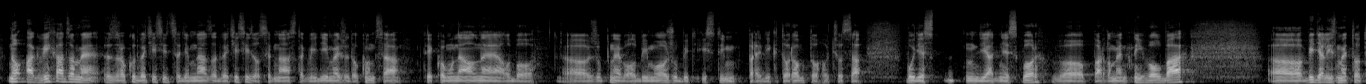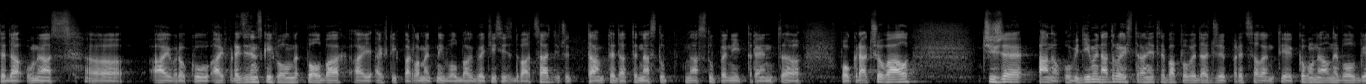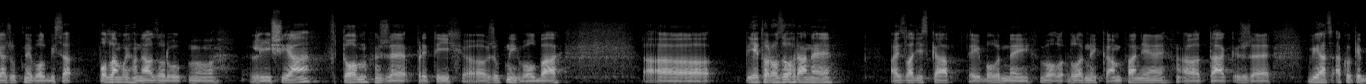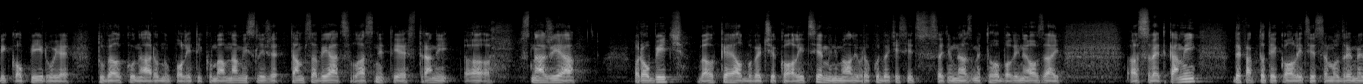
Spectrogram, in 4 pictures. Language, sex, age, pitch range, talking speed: Slovak, male, 40-59, 85-105 Hz, 145 wpm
